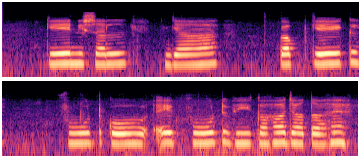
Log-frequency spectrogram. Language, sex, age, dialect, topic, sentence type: Hindi, female, 18-24, Garhwali, agriculture, statement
